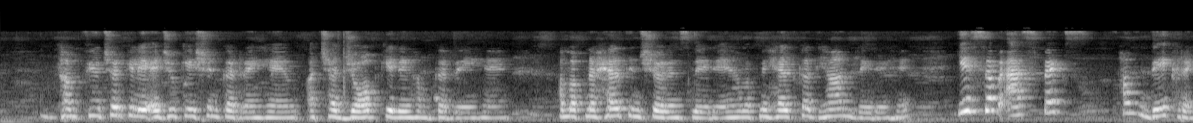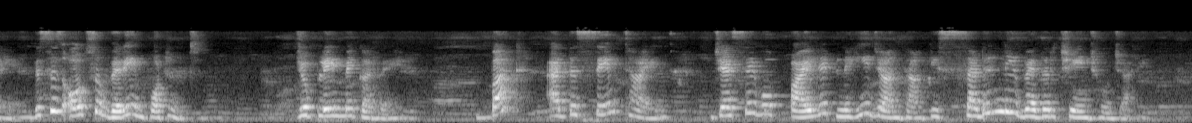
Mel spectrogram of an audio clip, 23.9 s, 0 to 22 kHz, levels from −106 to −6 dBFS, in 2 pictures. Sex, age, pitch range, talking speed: female, 40-59, 180-255 Hz, 165 wpm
